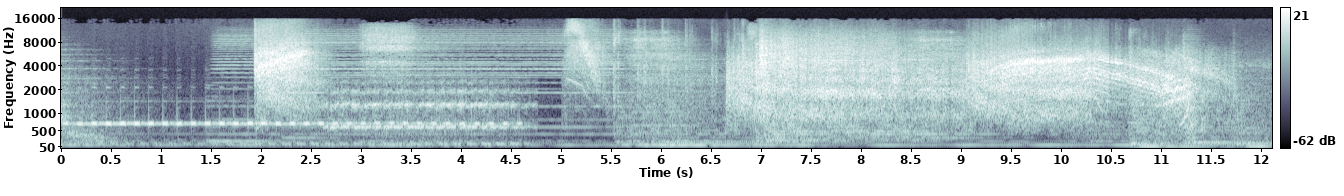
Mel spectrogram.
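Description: Cartoon action music with a long held note over a steady low pulse, overlaid with whooshing sound effects for a super-speed run: short sweeps about two seconds in and near five seconds, then a long rising and falling sweep in the second half.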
